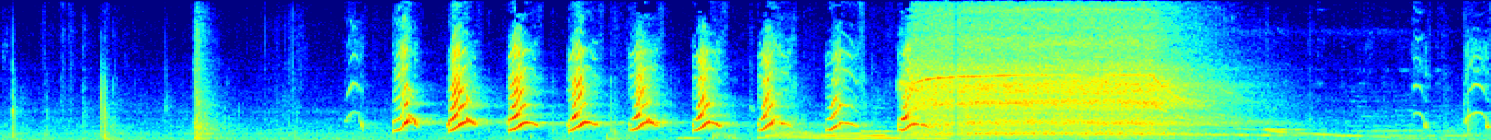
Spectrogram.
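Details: Indoor puppy pen with five blenheim Cavalier King Charles Spaniel puppies born at New Year's, playing; a quick, evenly spaced run of about nine shrill yapping barks, followed by a short burst of loud hissing noise.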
